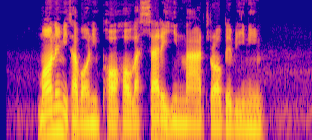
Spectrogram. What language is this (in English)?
Persian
